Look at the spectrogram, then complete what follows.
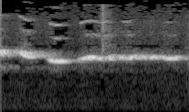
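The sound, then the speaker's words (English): Someone whistles a tune to open a door with a sonic key: a clear, steady note that dips slightly in pitch and then holds for about a second, fairly loud, with no talking. “He has to whistle a jaunty tune of some sort.”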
